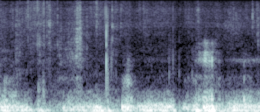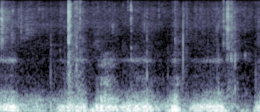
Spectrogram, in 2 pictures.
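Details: During a fight, a badger keeps up dense, low, rumbling grunts with short pauses. Sharp clicks and knocks are scattered throughout.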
